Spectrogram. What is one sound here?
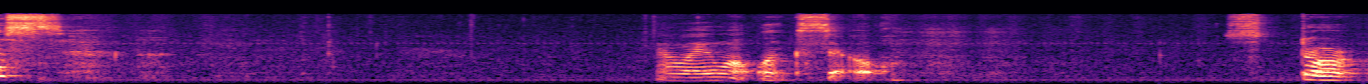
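A woman speaks calmly and close to a microphone, in short phrases.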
